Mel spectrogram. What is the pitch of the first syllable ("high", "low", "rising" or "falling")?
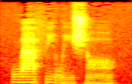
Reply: high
